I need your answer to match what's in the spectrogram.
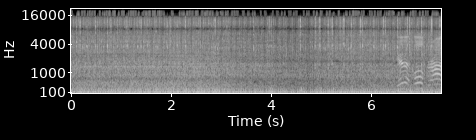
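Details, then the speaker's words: Revived Oliver 70 tractor while the idle screw is adjusted, engine temperature around 134–145: low, loose idle with an uneven stumbling beat about three pulses a second; rough idle, not firing on every cylinder. "I think that's it trying to pick up cylinders but I'm not sure about half thrt I'm messing with the uh idle screw right now for the high speed jet right"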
